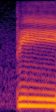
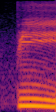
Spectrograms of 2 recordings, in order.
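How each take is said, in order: Both takes have the same delivery.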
